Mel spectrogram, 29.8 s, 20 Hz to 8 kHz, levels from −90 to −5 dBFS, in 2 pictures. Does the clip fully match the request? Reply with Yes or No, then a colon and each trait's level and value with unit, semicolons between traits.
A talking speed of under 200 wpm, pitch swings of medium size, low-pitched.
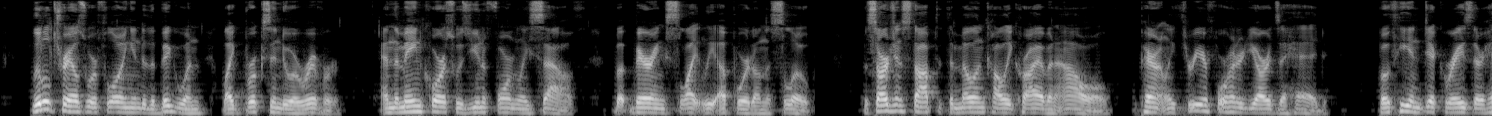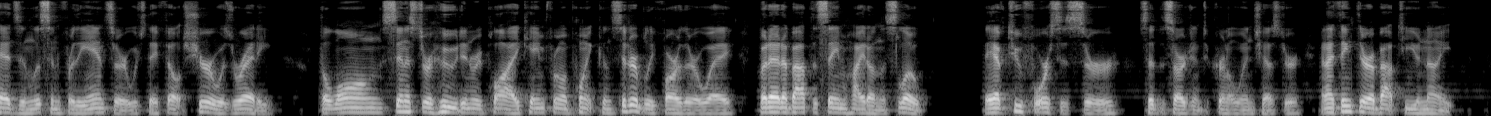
No: fast, 205 wpm; average, 3.8 semitones; low, 110 Hz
